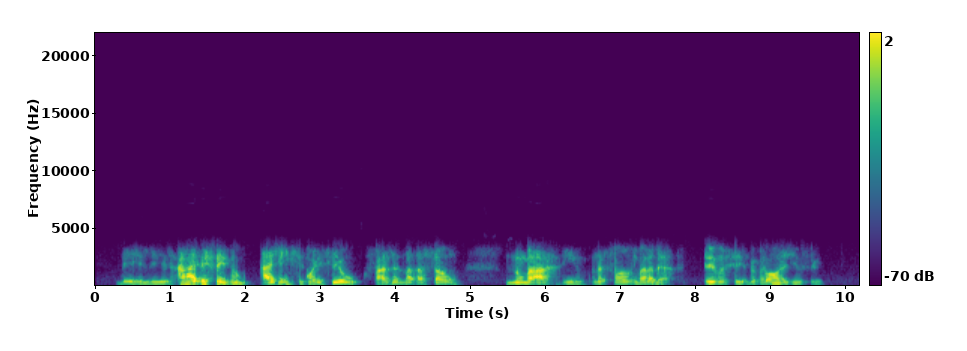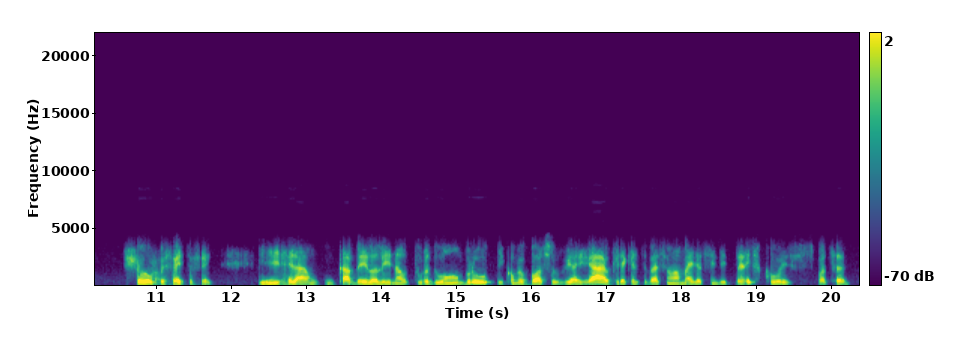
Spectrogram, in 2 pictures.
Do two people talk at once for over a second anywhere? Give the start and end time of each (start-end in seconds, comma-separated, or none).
none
